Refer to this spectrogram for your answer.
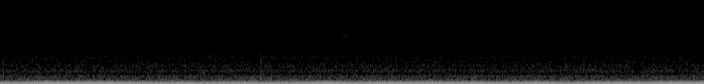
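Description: Low, lumpy idle thrum with an uneven pulse around four beats a second; this engine is idling rough on a cold start.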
